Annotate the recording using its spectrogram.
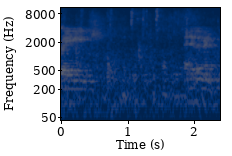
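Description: Chalk tapping and scratching against a blackboard as it is written on, in sharp irregular clicks, with a man's quiet, unclear voice at the start and near the end.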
